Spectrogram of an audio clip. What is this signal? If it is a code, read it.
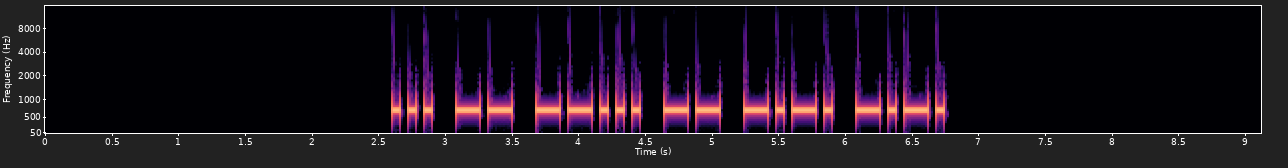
Morse code, heard as a keyed tone, about 20 wpm, 700 Hz. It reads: SM7MCC
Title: DXCC-100 Call Signs - 6 Characters - Repeated 2x - 20wpm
